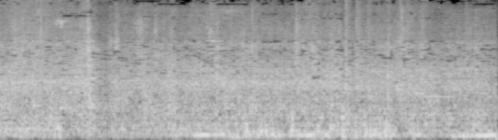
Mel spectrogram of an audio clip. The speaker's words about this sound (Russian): И два бульдозера начинают ехать, и по этим мотоциклам вот прямо сейчас... как это... послушайте этот звук.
